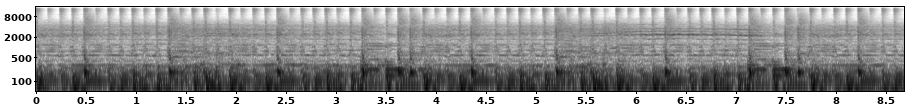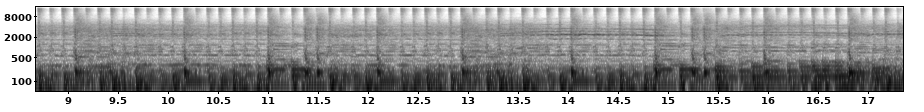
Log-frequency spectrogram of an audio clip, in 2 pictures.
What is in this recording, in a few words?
Bonus; Blood; reworked MIDI soundtrack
